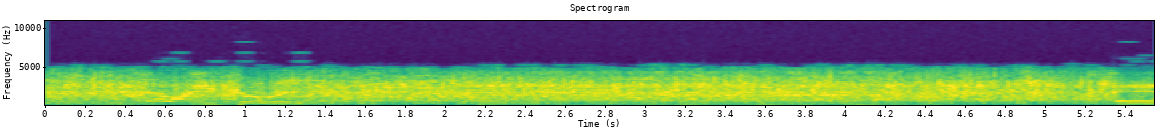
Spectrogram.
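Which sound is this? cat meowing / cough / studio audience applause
studio audience applause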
